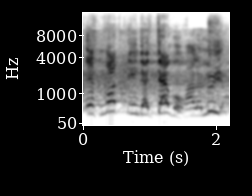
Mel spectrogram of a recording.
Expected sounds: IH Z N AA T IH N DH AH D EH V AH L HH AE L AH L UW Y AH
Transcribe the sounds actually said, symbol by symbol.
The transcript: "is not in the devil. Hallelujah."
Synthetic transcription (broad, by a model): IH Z N AA T IH N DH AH D EH V AH L HH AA L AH L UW Y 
